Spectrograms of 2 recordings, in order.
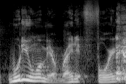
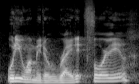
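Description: First: Fast, laughing imitation of Will; mock exasperation. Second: Fast, exasperated imitation of Will; mock exasperation. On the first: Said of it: "he would say". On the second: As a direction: toss it off quickly as Will would. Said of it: "in his loving, hating, "fuck you, I love you" way".

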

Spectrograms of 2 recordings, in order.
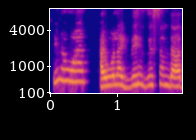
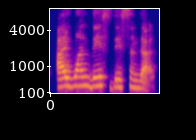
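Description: First: Lightly friendly, asking nicely with a smile; a gentle smiling ask, bright on the opening; polite smiling version of the request. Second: Mild flat demanding tone; a hint of a pushy negotiator; blunt demand. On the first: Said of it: "if you're in person and you smile". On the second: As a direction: state what you want without a smile. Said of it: "Much more different, the body language". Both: Shown as a demonstration.

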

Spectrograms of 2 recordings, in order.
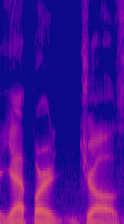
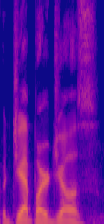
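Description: First: "Yap" started with a clear Y glide, said slowly; carefully sounds out "Yap" with a Y. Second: "jap" with a J sound instead of Y, "jap our jaws"; mispronounced jap. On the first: Fixing his slip, he says "Yap" slowly with a clear Y. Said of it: "I gotta think about it to say the Y". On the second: Tripping over the phrase, he says "jap our jaws". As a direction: slips into "jap", J for the Y. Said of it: "Fuck, I can't even say it right". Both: Shown as a demonstration.

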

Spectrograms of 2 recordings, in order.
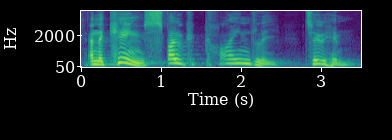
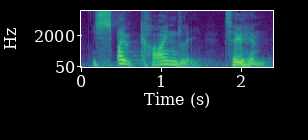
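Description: First: Plain. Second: Tender. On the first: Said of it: "Verse twenty-eight says". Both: Shown as a demonstration.

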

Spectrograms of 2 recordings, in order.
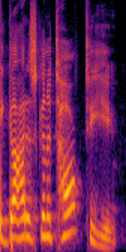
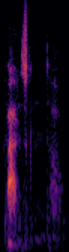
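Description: First: Said in the usual way. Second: Barely audible whisper; still small voice. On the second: Shown as a demonstration. Preacher showing how God is gonna talk, still small whisper. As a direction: whisper it as God's gentle prompting. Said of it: "whispers in a still small voice".

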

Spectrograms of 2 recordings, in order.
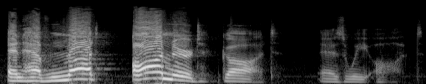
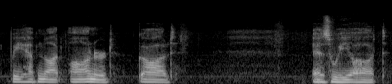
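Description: First: Slow, weight on honored; emphatic. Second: Much softer, hushed confession; soft repeat. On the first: Preacher confessing to congregation, slow and emphatic. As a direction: lean hard on honored, slowly. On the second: Preacher repeating the confession to congregation, hushed. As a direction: drop to a hush and admit it. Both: Shown as a demonstration.

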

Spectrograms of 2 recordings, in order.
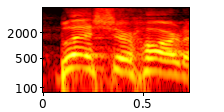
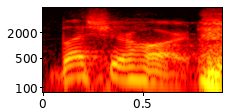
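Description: First: "Bless your heart" said loud and sweet, BLESS leaned on; "Bless your heart" with genuine warmth; kind bless your heart. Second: "bless your heart" dropped low and soft as a put-down; "bless your heart" muttered low with a sting; insulting bless your heart. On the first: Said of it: "it can be kind". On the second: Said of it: "it can be an insult". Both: Shown as a demonstration.

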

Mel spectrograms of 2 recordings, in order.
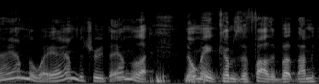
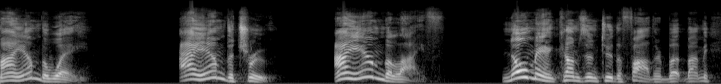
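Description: First: Softer, hushed I am lines; Jesus answering Thomas, hushed; quiet telling. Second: Ringing, preached proclamation; Jesus' words called out to the church; loud declaration. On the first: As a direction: drop it down and tell it gently. Jesus' answer retold, dropped soft. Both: Acted.

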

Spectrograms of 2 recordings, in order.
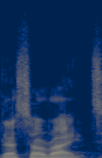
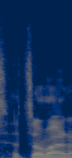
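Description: First: "That's all right" with the tune dropping at the end; falling reassurance. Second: "That's all right" with the tune lifting on "all right"; rising reassurance. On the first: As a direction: settle it with a falling close. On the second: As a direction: lift the end as if checking in. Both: Shown as a demonstration.

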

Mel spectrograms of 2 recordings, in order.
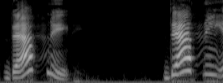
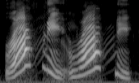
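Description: First: Said in the usual way. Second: "Rafney" with a growled R for the D, high and urgent; Scooby-Doo mangling "Rafney" into the phone; Scooby-Doo accent. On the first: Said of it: "I said in my most urgent tone". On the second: Acted. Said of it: "He put his paw up on".

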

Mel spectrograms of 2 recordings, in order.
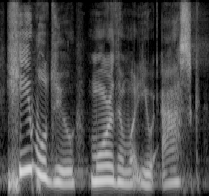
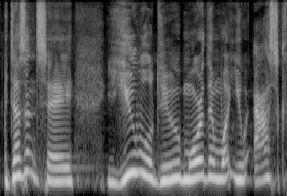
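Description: First: "he" pressed hard, the rest of the line even; correcting himself, push "he"; stress on he. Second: "you" leaned on to mark the wrong subject; stress on you. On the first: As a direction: land on "he" in "he will do". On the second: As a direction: hit "you" in "you will do". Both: Shown as a demonstration. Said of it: "it's, it's he will do".

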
